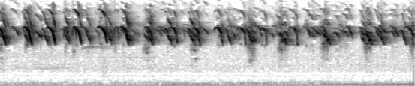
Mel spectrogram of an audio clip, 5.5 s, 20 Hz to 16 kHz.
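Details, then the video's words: Baby chickens, 14 days old, away from their mother for the first time, peep loudly and constantly: shrill, falling notes from many chicks crowding together, with a faint low hum beneath. "Chicks Chirping Sounds - Baby Chicken Sounds"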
